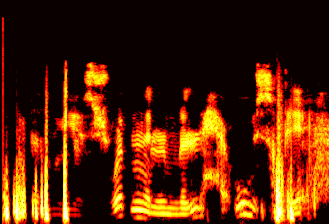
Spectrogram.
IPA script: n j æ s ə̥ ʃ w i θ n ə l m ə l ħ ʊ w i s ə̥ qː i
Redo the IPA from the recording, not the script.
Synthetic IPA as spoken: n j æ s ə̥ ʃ w æ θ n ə l m ə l ħ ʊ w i s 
